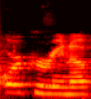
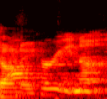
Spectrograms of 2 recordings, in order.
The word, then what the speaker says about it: ocarina: No, I said Orcarina because he brainwashed me into thinking that's the right way of saying it until I told him it's ocarina.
